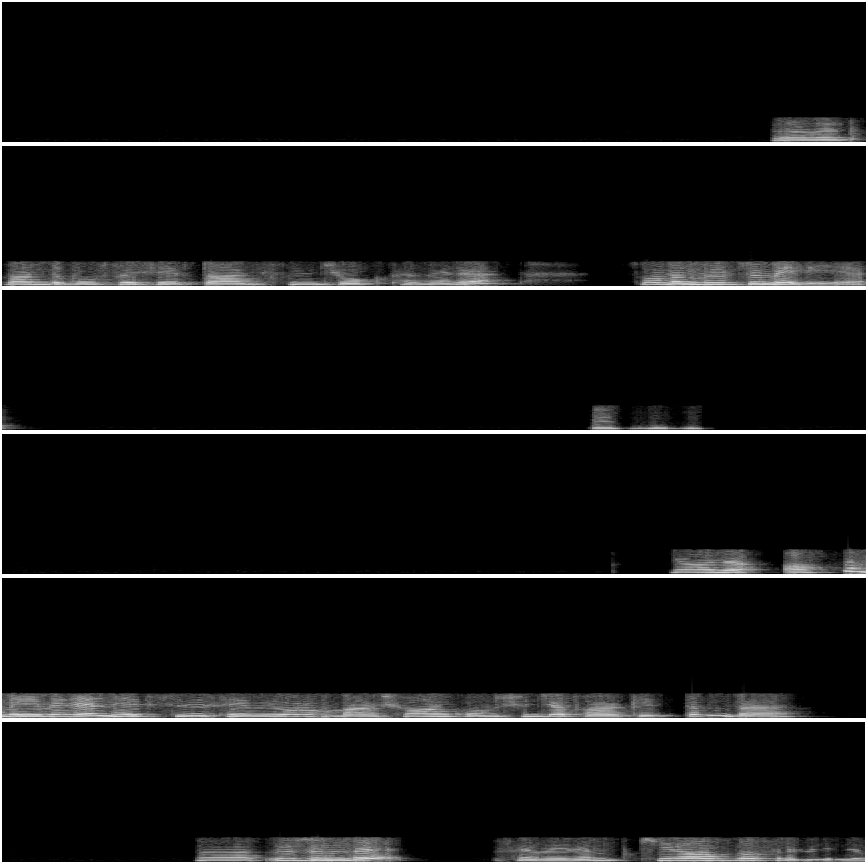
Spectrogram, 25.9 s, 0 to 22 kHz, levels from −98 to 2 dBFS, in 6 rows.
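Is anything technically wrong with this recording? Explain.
Yes, there are two problems: the whole recording has been through a low-rate Speex speech codec, and there are two brief dropouts where lost packets were patched over.

Speex codec damage runs the entire length. The speech sits in a narrow phone-style band of about 250 Hz to 3.7 kHz, and the codec plainly struggles. Its CELP model has too few bits to describe the excitation, so the voice comes out hoarse, grainy and a bit synthetic instead of clean. The degree of damage fits a setting around 11 kbps.

VoIP packet loss concealed by the speech codec happens at 12.91 to 12.95 s and again at 18.83 to 18.93 s. Each time, about 40 ms of audio went missing, which fits two dropped 20 ms frames. The decoder filled each gap by extrapolating from the last pitch and filter it had, with the level sliding down. You hear a short buzzy, smeared stretch. 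At 18.83 s the roughness lingers a little past the gap while the decoder's state recovers.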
